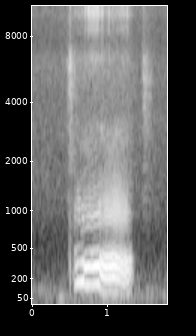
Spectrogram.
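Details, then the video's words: A sleeping cat lets out one loud snore lasting under a second, a buzzy, harmonic rasp with a slight wavering pitch, following a short click. "Кошка храпит во сне"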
